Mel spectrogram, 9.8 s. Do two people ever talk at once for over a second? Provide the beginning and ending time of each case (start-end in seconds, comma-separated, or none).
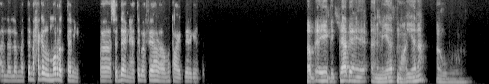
none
